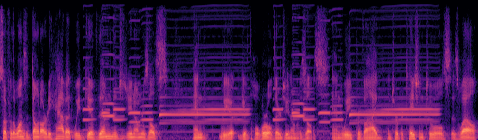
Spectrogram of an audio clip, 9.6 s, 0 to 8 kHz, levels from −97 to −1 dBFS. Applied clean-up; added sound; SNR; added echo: none; Harmonica; 10 dB; none.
